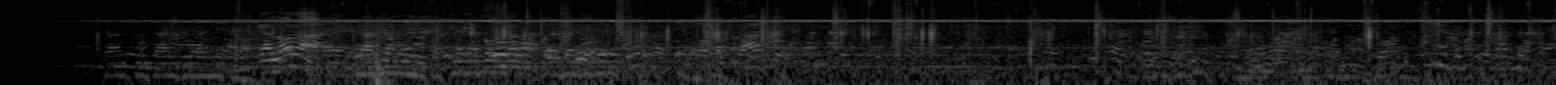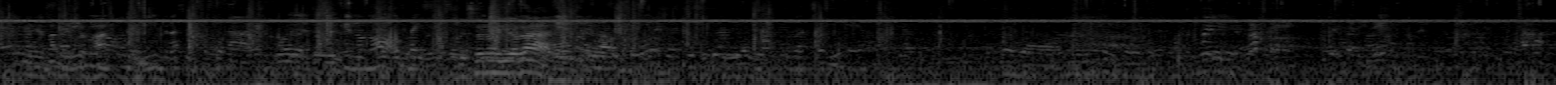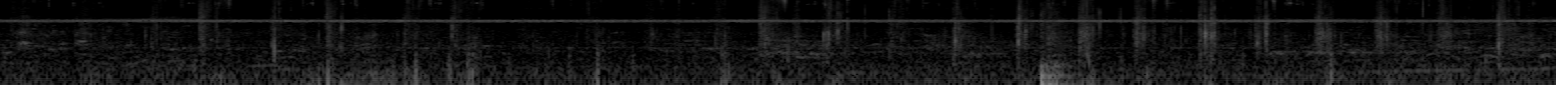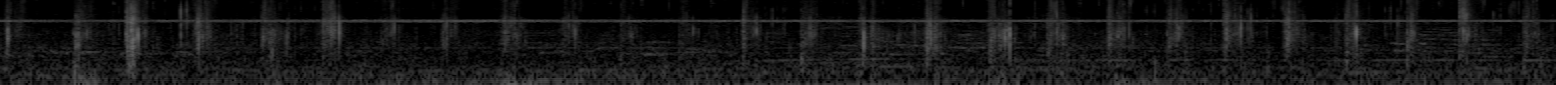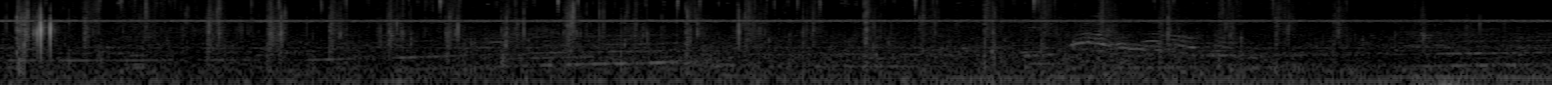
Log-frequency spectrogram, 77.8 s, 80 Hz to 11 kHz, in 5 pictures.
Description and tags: A Night in Italy
A night walk on leaves with distant voices.
Recorded with a Zoom H4, summer 2005.
field-recording, footsteps, night, voices, distant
